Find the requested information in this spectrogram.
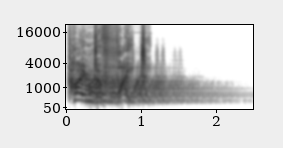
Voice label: Announcer game starting; Hora de lutar!; A Administradora; Team Fortress 2; Menu principal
